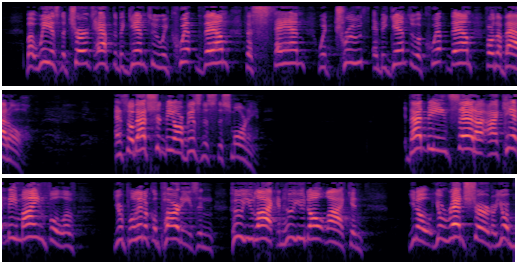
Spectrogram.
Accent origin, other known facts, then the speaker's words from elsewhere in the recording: United States; I'm an American. I take pride in being an American.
